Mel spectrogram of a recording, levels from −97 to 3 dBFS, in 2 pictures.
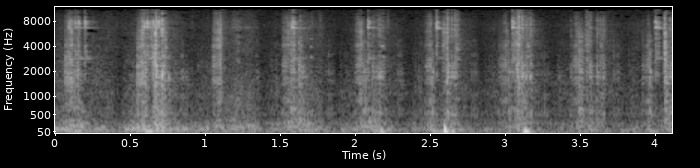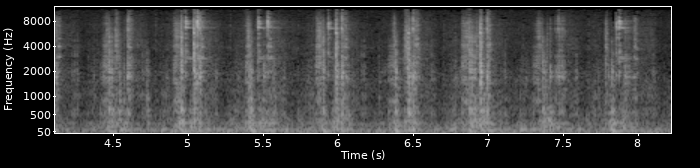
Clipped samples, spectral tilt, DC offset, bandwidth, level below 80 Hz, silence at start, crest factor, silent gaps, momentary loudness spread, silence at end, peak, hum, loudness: under 0.1%; -2 dB/octave; under 0.1%; 11.5 kHz; -40 dBFS; 0 s; 32 dB; none; 10 LU; 0 s; 0 dBFS; none; -29 LUFS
